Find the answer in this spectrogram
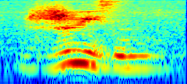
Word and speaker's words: жизнь: Oui, ici, de la même façon, I se prononce U, le G est toujours dur. Alors c'est жизнь, жизнь, pas жизнь, жизнь.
